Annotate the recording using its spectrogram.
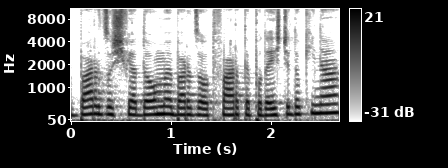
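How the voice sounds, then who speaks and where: Monotone, flat intonation in a dark, mellow, medium-pitched woman's voice. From Poland. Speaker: film student, youth jury member. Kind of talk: personal statement to camera. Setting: film festival.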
